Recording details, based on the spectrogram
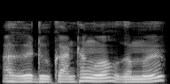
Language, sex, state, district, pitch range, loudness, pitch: Wancho, male, Arunachal Pradesh, Longding, 130-145 Hz, -13 LUFS, 135 Hz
